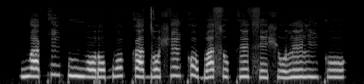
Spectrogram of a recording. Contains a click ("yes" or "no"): no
